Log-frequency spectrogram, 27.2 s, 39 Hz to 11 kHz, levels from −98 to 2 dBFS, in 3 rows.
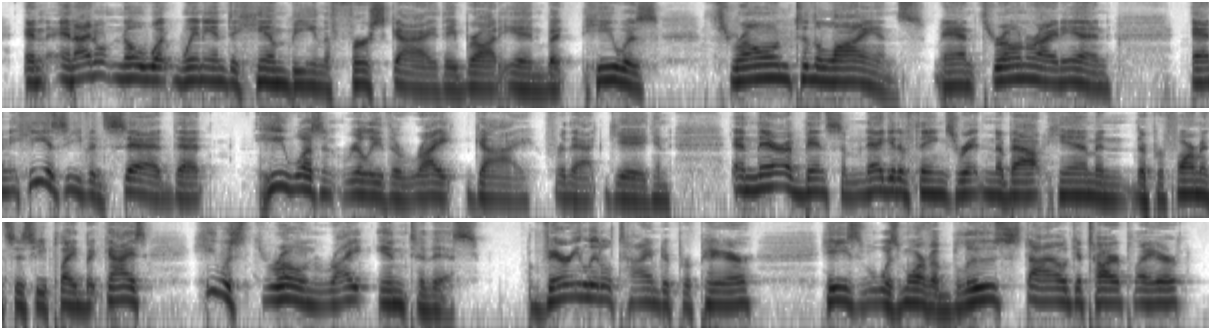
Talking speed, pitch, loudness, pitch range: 175 wpm, 150 Hz, -18 LUFS, 125-165 Hz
